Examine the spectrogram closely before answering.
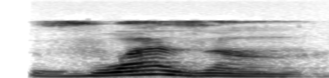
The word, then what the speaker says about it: voisin: Voisin. Voisin. Vois ois ois voix voisin. S entre deux voyelles se prononce Z.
